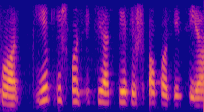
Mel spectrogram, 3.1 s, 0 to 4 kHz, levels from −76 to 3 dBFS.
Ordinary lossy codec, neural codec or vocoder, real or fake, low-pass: MP3, 32 kbps; codec, 16 kHz in and 24 kHz out, 0.6 kbps, FireRedTTS-2 codec; fake; 3.6 kHz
